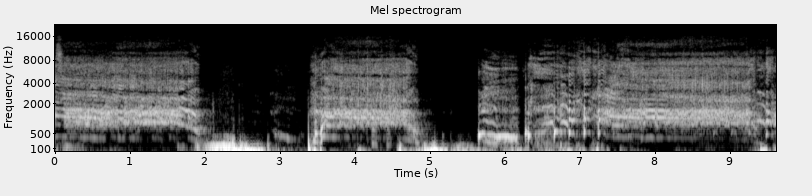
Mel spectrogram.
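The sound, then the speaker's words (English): A soundboard clip of a man yelling loudly in long, strained bursts, broken by two short pauses with coughing-like sputters between them, the shouting harsh for nearly ten seconds. “Wait, play one of the ones where I'm yelling.”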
